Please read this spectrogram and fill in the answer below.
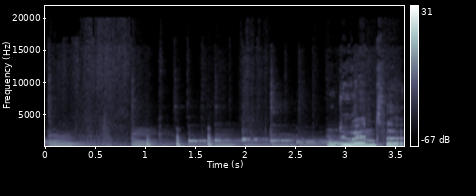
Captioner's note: knocking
